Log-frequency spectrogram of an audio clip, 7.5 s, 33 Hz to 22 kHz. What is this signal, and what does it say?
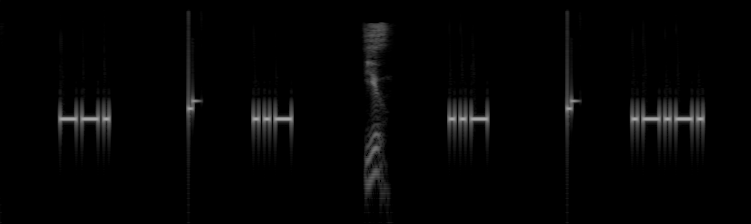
Morse code, heard as a keyed tone, about 22 wpm, 700 Hz. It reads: G U U <AR>
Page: This rapid-fire timing is geared to push your ICR (Instant Character Recognition) skills.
